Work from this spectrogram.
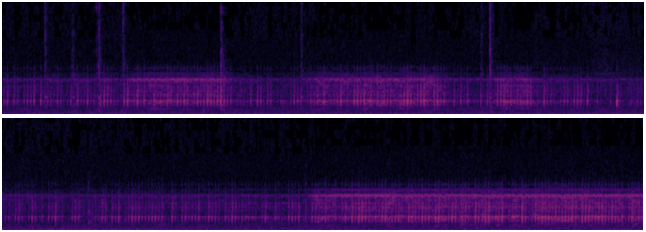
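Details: Electrohome Cosmic tube radio after final three capacitors replaced, running on dim-bulb tester, bias voltage being measured; steady hiss with bright crackling band swelling and fading, no clean tone; oscillating, cause uncertain.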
